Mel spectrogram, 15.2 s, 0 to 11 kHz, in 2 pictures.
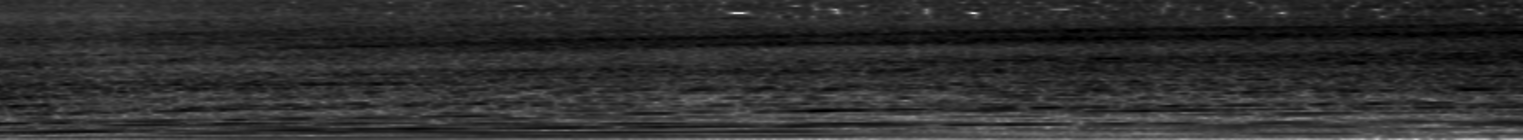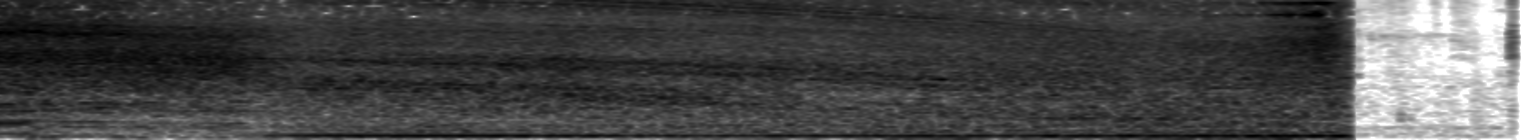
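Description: Holden HSV's LS V8 with a Chopper Reid camshaft making a full-throttle run on a chassis dyno, its note climbing steadily for about eight seconds up to around 6800 rpm. The throttle then closes and the engine settles to a steady low note.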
